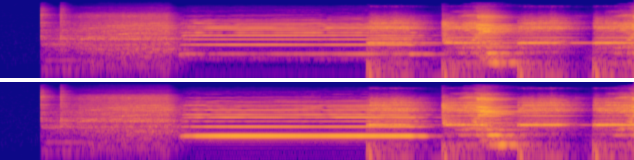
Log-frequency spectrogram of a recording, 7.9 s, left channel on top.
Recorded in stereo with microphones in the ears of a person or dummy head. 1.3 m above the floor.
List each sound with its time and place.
0.5 s a blender: 5° left (ahead or behind), 0.6 m
2.2 s a violin: 50° left (ahead or behind), 1.1 m
4.6 s an alarm: 5° right (ahead or behind), 0.5 m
